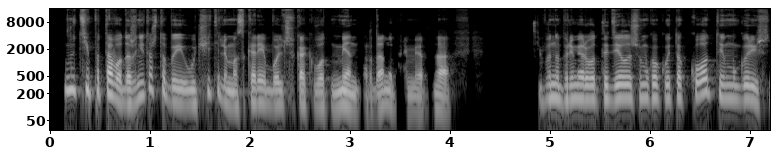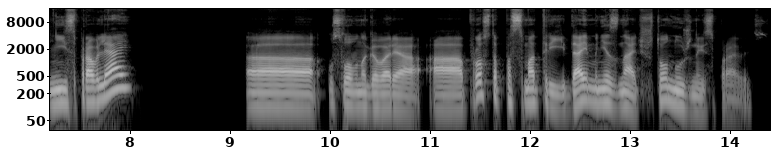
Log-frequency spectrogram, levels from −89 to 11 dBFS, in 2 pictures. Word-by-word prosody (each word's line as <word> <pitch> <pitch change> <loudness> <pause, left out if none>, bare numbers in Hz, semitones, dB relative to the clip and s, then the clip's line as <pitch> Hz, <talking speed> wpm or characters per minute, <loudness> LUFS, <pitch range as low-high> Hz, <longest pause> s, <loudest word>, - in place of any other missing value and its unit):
Ну, 245 0 +3
типа 235 -1 +1
того, 195 -8 +6
даже 125 +3 +1
не 180 - 0
то, 265 - -2
чтобы 135 - 0
учителем, 120 - -3
а, - - -1
скорее, 130 +3 +1
больше 120 0 -3
как, 115 -2 -1
вот, 110 0 -3
ментор, 105 -3 0
да, - - +1
например, 90 -2 -7
да. - - 0 0.8
Типа, 150 +4 -7
например, 155 -1 +1
вот, 150 - 0
ты 155 - -1
делаешь 160 +1 +1
ему 165 -1 -3
какой-то 160 0 -1
код, 205 +6 0
ты 170 - -1
ему 155 -1 -4
говоришь: 145 -6 -1
"Не 125 +2 0
исправляй" 170 - +3 1.2
"а, 105 -1 +3
условно 110 -2 -3
говоря, 100 -3 -1
а 95 0 +2
просто 185 +1 -2
посмотри 125 -5 +2
и - - -9
дай 140 +10 +3
мне 130 -1 -2
знать, 110 0 -2
что 145 +1 -5
нужно 100 -9 -5
исправить". - - -13
125 Hz, 180 wpm, -24 LUFS, 105-155 Hz, 1.2 s, того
